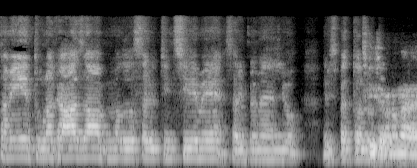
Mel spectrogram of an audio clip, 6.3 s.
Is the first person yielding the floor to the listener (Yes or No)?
Yes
